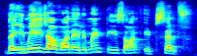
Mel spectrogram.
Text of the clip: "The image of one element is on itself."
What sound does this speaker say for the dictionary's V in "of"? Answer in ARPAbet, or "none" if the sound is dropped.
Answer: V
